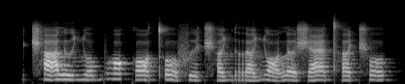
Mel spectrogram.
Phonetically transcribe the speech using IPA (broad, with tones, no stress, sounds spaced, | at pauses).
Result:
t͡ʃʰ a˧˩˧ l ɯ˨˩ ʎ o˧˩˧ bʱ ɔ˥ k ɔ˧ tʼ o˥˩ f ɨ˧˩˧ t͡ʃʰ ɐ˧ ʎ r ɐ˧˩˧ ʎ ɔ˥˩ l ə˥˩ ʃ æ˧˥ tʰ ɐ˥ t͡ʃʰ o˥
